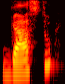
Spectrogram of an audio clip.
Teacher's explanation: essa palatalização do S acontece categoricamente ou seja de forma mais regular e mais consistente no na Coda silábica que tá interna ou seja dentro da palavra e não no final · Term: chiado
